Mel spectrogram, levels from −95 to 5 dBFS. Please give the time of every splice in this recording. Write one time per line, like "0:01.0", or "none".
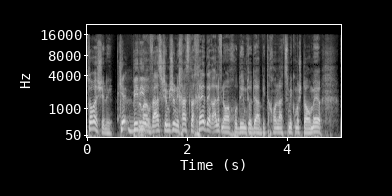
0:02.7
